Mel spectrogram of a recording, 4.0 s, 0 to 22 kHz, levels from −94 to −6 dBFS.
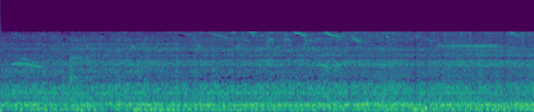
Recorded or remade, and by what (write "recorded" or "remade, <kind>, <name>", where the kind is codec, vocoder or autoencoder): recorded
